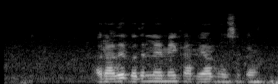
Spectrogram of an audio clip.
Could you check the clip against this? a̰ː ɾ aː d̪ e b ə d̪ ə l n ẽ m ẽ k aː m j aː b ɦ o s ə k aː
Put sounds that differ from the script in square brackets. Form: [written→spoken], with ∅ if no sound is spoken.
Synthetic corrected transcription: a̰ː ɾ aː d̪ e b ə d̪ ə l n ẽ m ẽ k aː m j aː b ɦ o s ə k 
